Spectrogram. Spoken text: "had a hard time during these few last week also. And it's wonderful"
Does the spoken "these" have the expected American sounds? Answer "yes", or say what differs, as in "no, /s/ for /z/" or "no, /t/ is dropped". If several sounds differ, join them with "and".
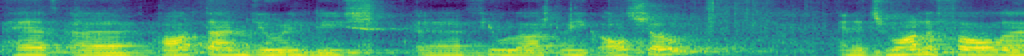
no, /s/ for /z/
